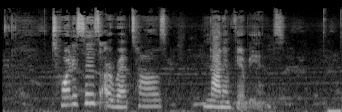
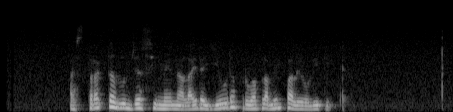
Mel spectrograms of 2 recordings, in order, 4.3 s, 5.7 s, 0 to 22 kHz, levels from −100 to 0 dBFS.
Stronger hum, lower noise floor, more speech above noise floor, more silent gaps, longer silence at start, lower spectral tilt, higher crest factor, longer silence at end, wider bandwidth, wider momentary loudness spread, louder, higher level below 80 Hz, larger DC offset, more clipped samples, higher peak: neither; second, -55 dBFS vs -78 dBFS; second, 23 dB vs 43 dB; neither; second, 0.05 s vs 0.85 s; second, -2 dB/octave vs -12 dB/octave; first, 26 dB vs 18 dB; second, 0 s vs 1.55 s; first, 16.5 kHz vs 5.2 kHz; first, 21 LU vs 12 LU; first, -30 LUFS vs -35 LUFS; first, -52 dBFS vs -78 dBFS; neither; neither; first, -8 dBFS vs -20 dBFS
